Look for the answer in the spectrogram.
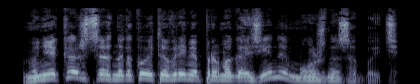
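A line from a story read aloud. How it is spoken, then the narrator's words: Grim joke. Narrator (Russian): мрачно пошутил Матвей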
